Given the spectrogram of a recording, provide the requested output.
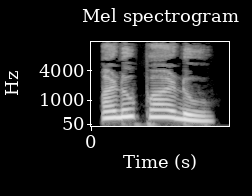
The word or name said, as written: ಅಡೆಪಟ್ಟಿ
